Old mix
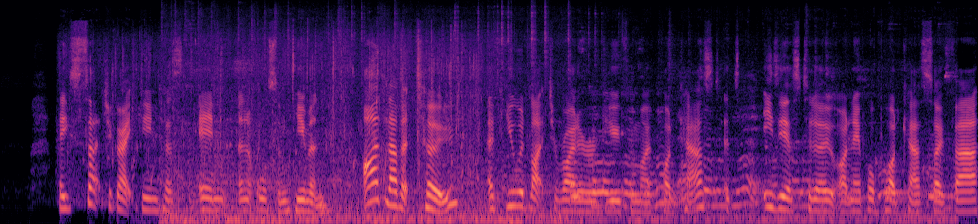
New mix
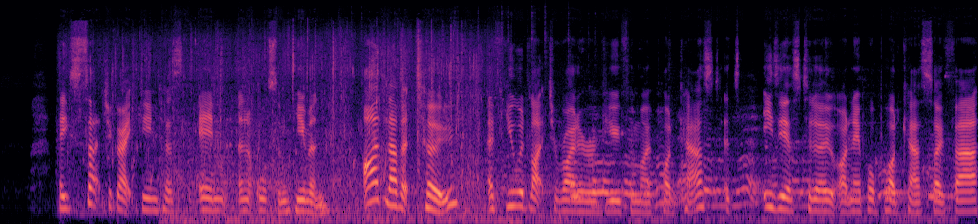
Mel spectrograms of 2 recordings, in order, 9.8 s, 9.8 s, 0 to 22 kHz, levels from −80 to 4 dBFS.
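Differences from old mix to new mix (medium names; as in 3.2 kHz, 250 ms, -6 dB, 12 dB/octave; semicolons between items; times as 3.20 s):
first sound: remove steep high-pass 250 Hz 48 dB/octave; second sound: add tone controls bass -8 dB, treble -12 dB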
